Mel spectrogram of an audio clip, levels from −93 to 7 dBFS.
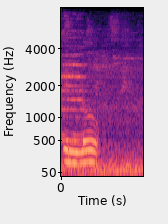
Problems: constant background noise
